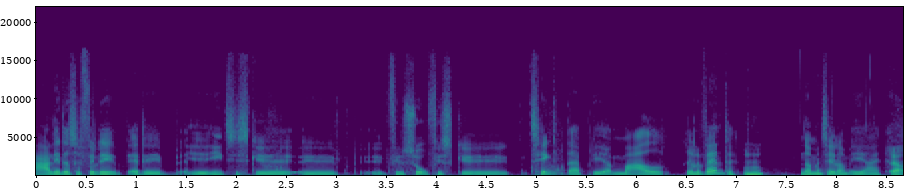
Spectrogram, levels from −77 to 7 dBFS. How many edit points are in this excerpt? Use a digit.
2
